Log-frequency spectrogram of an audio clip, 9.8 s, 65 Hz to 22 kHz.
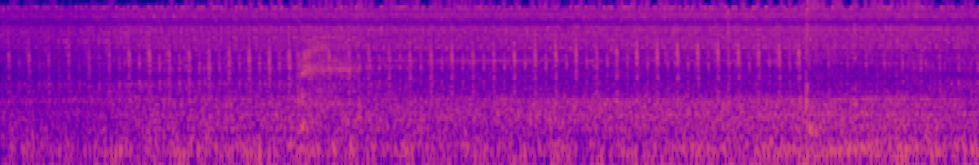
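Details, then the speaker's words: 2017 Ford F250 6.2L petrol V8 idling with a light, even tick about three times a second from the intake manifold runner control (IMRC); unplugging both blue IMRC connectors stops the tick, so the intake manifold needs replacing. "Both of them have vacuum lines that do something going into the intake manifold, but if you unplug both of them and the ticking stops, then you know that your intake manifold is bad."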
